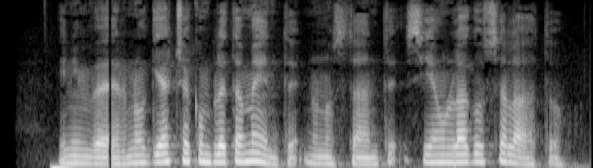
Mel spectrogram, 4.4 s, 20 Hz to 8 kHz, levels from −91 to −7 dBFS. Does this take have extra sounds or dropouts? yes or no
yes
